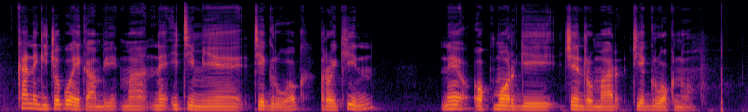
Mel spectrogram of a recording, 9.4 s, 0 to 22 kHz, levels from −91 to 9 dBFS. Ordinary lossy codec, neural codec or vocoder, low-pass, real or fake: none; none; 19.8 kHz; real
